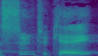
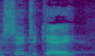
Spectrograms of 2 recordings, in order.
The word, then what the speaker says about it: Syntyche: There was two ladies, Euodia and Syntyche, is how you say her name, Syntyche.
